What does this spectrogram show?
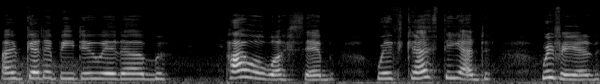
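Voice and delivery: talking through a yawn. A streamer chats with viewers, yawning while talking. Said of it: "Sorry, I'm yawning".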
